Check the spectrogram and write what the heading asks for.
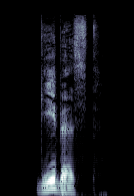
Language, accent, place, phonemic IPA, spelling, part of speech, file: German, Germany, Berlin, /ˈɡɛːbəst/, gäbest, verb, De-gäbest.ogg
- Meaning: second-person singular subjunctive II of geben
